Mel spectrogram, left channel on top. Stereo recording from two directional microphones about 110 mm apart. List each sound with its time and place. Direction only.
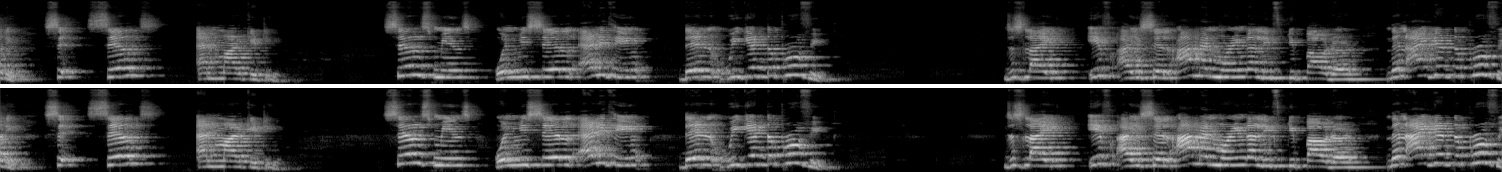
0.0 s hands: 15° left (ahead or behind)
1.9 s a sound: 15° left (ahead or behind)
3.8 s a woman's voice: 15° left (ahead or behind)
10.0 s a woman's voice: 15° left (ahead or behind)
